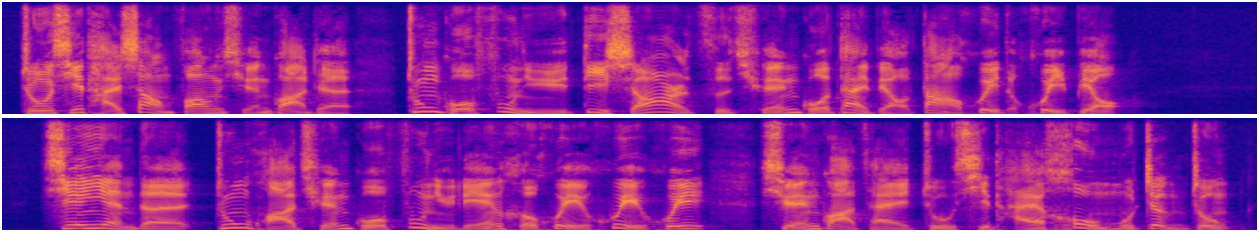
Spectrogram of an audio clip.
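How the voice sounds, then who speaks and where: A man's voice: mid-range voice, wildly swooping pitch, unhurried, slightly rough, no room sound, studio quality. A man with a standard mainland Mandarin accent giving formal, solemn, declamatory scripted news narration.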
